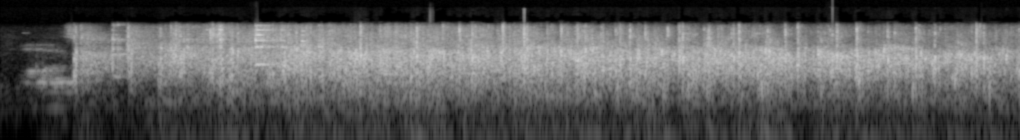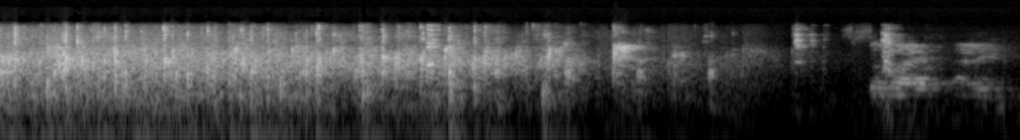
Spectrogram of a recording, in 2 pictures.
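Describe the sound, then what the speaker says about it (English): An audience bursts into loud, sustained applause at a school district gathering, dense clapping holding steady for about eight seconds before thinning into a few scattered claps and fading. "So I'd like to offer her a round of applause."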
